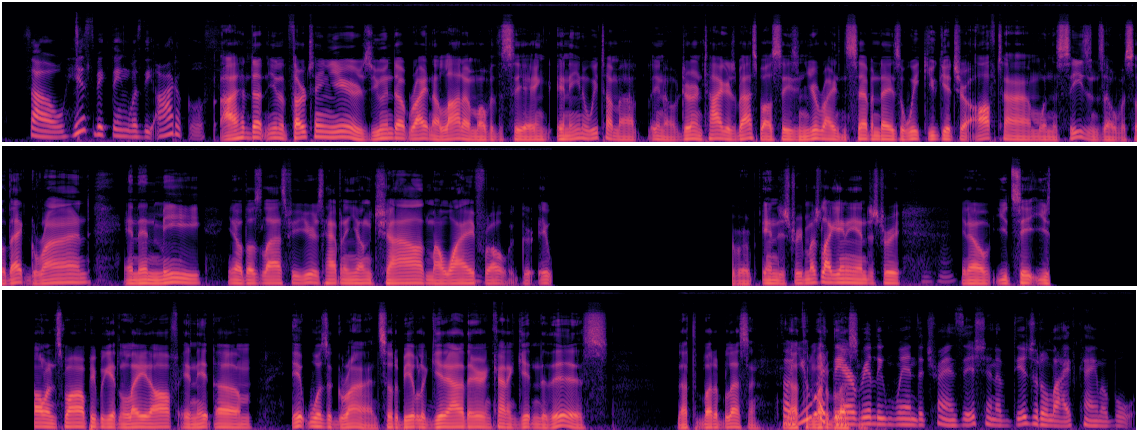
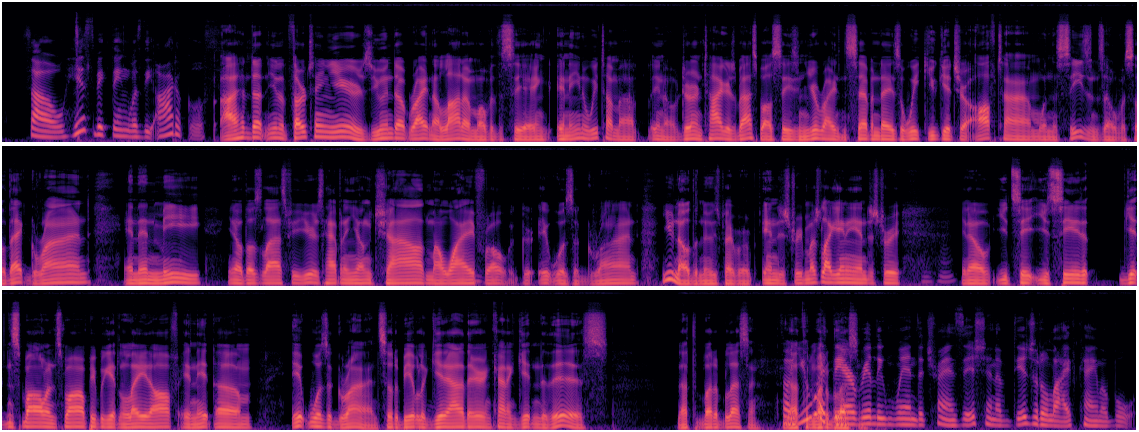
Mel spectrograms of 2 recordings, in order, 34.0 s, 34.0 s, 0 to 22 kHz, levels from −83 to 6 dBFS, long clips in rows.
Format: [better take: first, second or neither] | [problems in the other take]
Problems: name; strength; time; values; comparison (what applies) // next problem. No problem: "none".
second | audio cutting out; at 17 s for 2 s and at 22 s for 1 s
